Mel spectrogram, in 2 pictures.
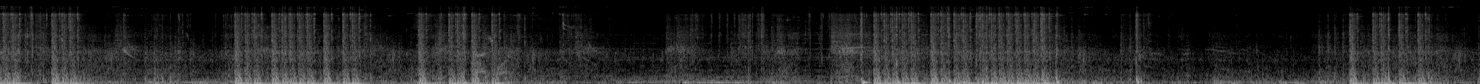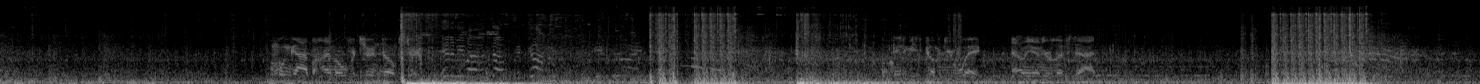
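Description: Rifle fire cracks out in loud, repeated bursts.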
